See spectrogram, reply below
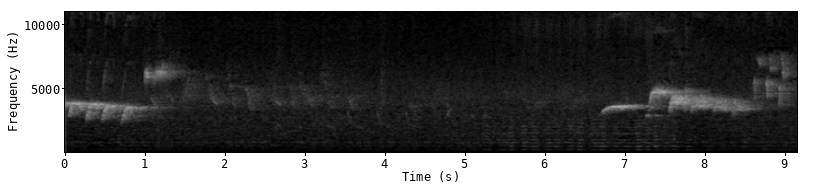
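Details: Blue-and-white flycatcher singing in a valley, 2023: a whistled phrase opens the recording, softer faint notes fill the middle, and a louder rising whistled phrase with a harsh end follows later.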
